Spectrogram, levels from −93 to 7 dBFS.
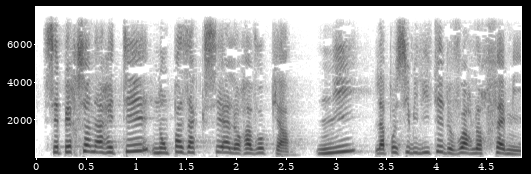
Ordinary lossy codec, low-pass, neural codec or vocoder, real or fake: none; 7.2 kHz; none; real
